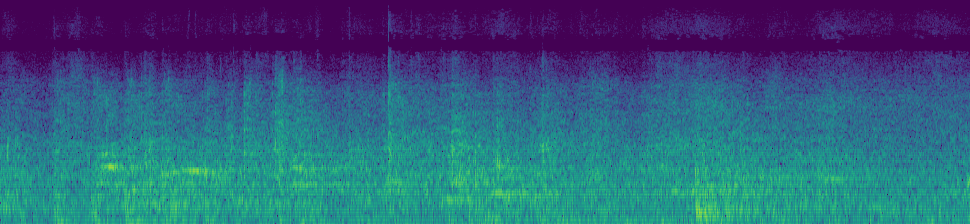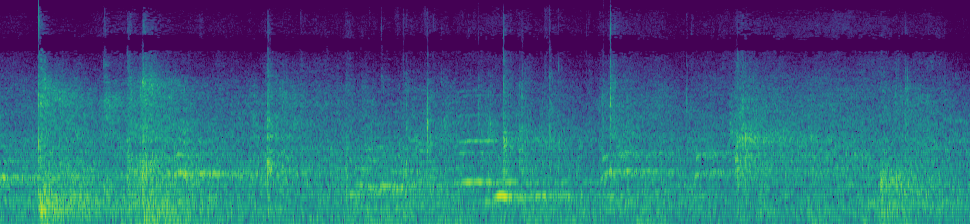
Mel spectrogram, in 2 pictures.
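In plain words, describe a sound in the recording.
Hockey sticks and pucks clack sharply.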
